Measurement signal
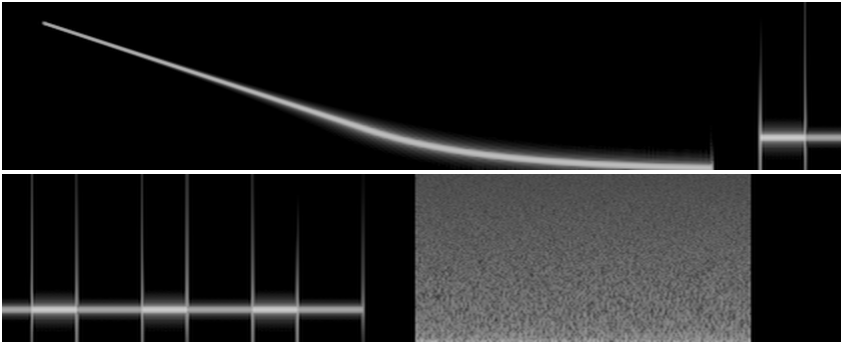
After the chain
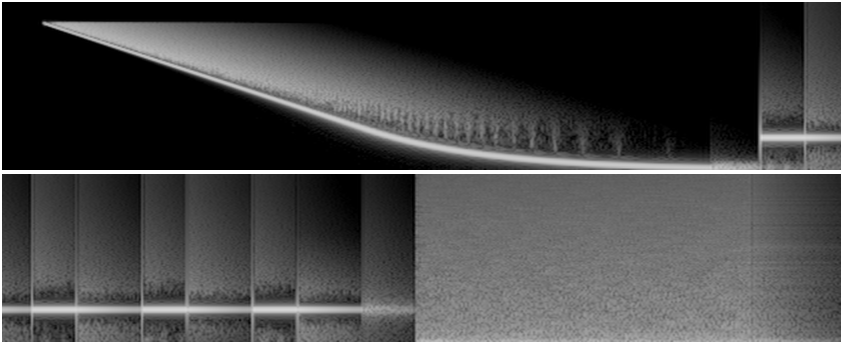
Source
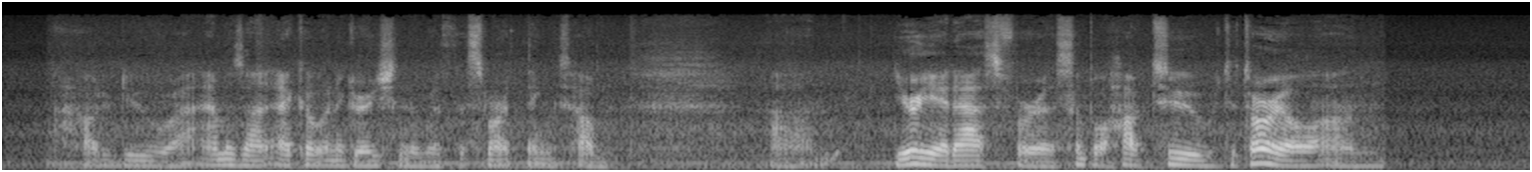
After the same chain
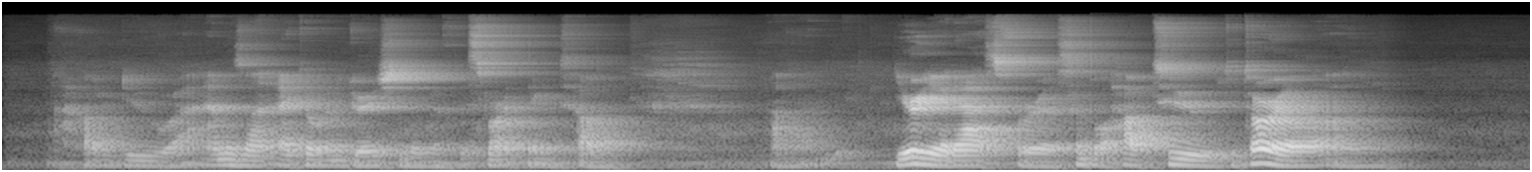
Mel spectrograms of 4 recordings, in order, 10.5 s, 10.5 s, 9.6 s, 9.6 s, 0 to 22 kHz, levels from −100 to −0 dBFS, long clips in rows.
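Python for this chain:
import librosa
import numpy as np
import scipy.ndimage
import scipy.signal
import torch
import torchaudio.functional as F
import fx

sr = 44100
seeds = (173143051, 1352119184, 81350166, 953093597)

y = fx.spec_trails(x, sr, decay_s=1.46)
y = y * librosa.db_to_amplitude(4.5)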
